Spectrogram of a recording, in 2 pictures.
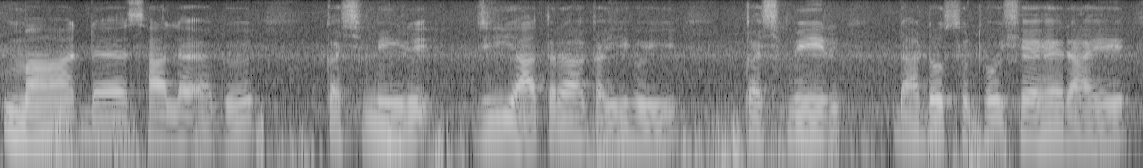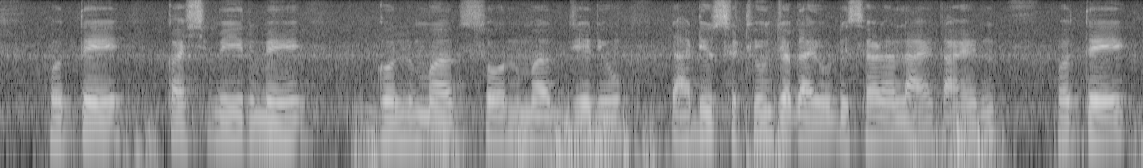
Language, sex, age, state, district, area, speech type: Sindhi, male, 30-45, Maharashtra, Thane, urban, spontaneous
